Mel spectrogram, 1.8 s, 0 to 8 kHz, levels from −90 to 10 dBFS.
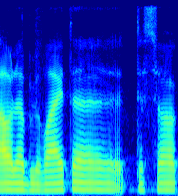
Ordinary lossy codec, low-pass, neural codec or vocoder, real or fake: MP3, 64 kbps; 7.2 kHz; none; real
